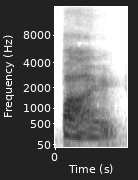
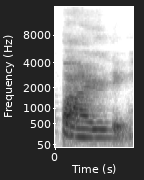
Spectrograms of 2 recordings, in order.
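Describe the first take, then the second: First: "पार्ट" as one syllable, parl; silent final E. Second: "पार्ले" in two syllables, par-lay; accented final É. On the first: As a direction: end "पार्ट" on the consonant, no ay. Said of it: "तो उसका pronunciation होगा". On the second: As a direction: end "पार्ले" on a clear ay. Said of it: "उसका pronunciation हो जाएगा". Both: Shown as a demonstration.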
